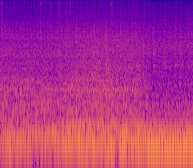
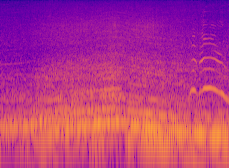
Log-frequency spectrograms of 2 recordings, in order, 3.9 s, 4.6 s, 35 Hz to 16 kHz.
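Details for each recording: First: Lumpy V8 idle in the Hemi Gremlin on a road trip, running hot at 210–220; a light, quick lifter tick rides over the rumble, with worry about valvetrain noise. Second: Hemi V8 Gremlin on street run after voltage fix for rev-limiting problem: deep V8 pulls up hard and holds revs cleanly without cutting out, car alarm chirping at end; rev limiter issue fixed, healthy full-throttle run.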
